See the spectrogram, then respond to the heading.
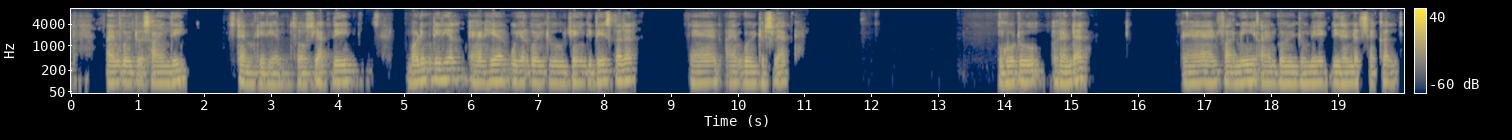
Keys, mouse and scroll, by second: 1.7-4.7 drag, 6.9-8.9 scroll down 6, 8.9 click, 16.6 click, 19.3 click.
